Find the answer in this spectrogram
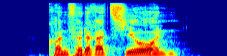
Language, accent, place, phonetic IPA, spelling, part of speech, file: German, Germany, Berlin, [ˌkɔnfødeʁaˈt͡si̯oːn], Konföderation, noun, De-Konföderation.ogg
- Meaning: confederation, confederacy (a union or alliance of (largely) self-governing political entities, such as sovereign states or countries)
